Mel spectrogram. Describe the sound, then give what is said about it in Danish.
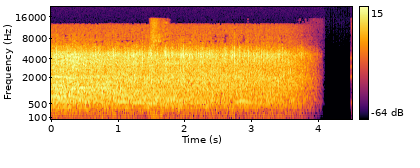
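A dense, rapid patter of slaps, tails being slapped around over the ice, runs loud and steady for about four seconds before stopping abruptly. No voices are heard. “Altså, den her spættelignende, nærmest sådan tæppebankeragtige lyd, øh, det, det er faktisk kusten, der bliver, der bliver sådan sjasket rundt, eller næsten slået rundt øh, over isen.”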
